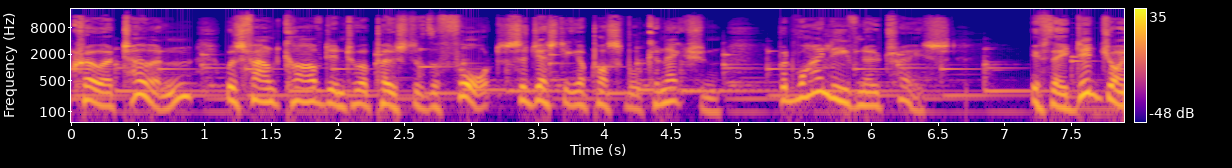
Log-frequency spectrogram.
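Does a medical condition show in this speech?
No.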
